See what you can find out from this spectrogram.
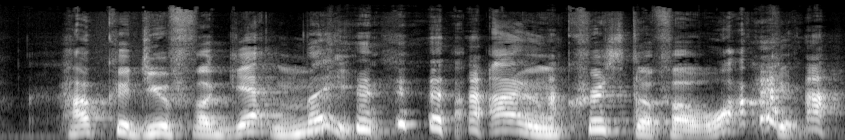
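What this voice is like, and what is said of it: Weak Christopher Walken impression. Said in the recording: “I don't do a great Christopher Walken impression.”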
